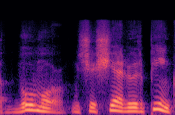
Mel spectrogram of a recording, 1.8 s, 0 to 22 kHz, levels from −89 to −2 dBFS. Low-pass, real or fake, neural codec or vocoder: 10.8 kHz; fake; codec, 16 kHz in and 24 kHz out, 0.6 kbps, FocalCodec, streaming, 2048 codes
